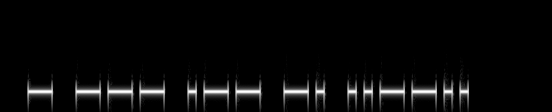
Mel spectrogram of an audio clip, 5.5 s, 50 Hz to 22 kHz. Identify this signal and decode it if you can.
Morse code, heard as a keyed tone, about 15 wpm, 700 Hz. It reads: TOWN?
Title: Sentences from Top 1000 Words - Review Part 6 - 15wpm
